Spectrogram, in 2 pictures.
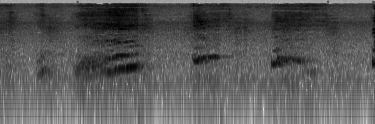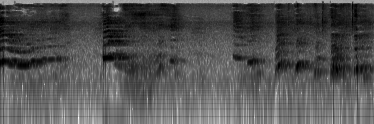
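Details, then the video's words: Silly puppy sounds during ball play: a string of nasal whimpers and squeaky yips, each about half a second long, roughly one per second, ending in quick squeaky notes. "Puppy makes silly sounds"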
